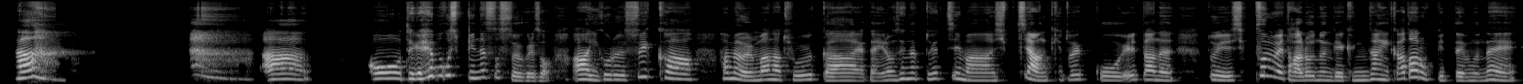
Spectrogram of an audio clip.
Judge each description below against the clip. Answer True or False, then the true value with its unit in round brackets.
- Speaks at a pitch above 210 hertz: True (220 Hz)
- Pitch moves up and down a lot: True (5.8 semitones)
